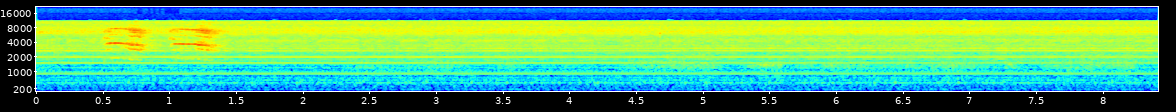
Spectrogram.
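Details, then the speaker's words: Semi truck after an oil and filter change, key on with the engine off to prime the fuel filter: faint, steady electric hum of the fuel pump with birds in the background. Normal fuel pump priming. "we just got a prime to fuel filter just turn the key on let it sit on for a little bit"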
